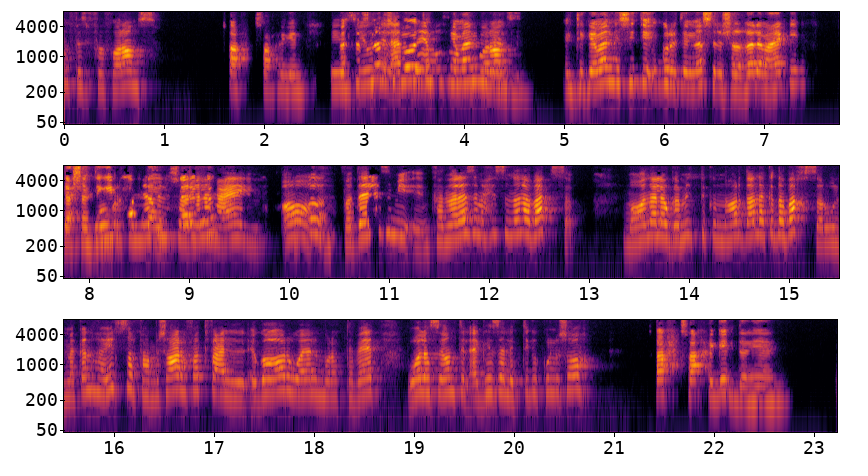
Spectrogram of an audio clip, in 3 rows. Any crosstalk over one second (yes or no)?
yes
